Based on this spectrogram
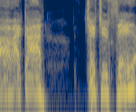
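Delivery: loud, high-pitched stage whisper. Imitating moviegoers who don't know how to whisper: imitating a loud failed whisper. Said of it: "who don't know how to whisper".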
